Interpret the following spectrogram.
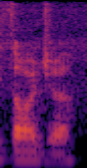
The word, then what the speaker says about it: Tharja: The J is more like how Thar is supposed to be pronounced. Well, apparently it's like Sanskrit, so it's actually supposed to be Tharja. Which I guess if it actually is, then I suppose it actually is pronounced that way.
